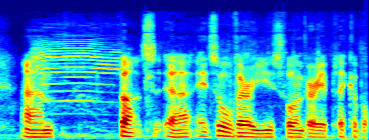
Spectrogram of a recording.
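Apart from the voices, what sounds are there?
sheep bleating in the background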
